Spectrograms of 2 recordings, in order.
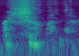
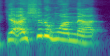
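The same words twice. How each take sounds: First: Whispered under the breath, unvoiced; a mock-bitter whispered repeat; whispered aside. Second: Mock boast. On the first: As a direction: mutter it as a secret grudge, barely audible. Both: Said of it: "No, I'm just kidding".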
